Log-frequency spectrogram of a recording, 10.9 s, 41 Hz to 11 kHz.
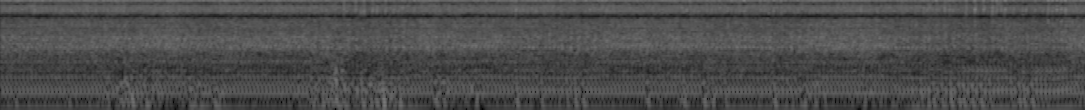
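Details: Stiga Pro 48 mower with Briggs & Stratton engine, after new tank, air filter and spark plug plus cleaned carburetor with refurbish kit: uneven stumbling beat, roughly four ragged hitches a second; engine still misfiring, cause unknown.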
